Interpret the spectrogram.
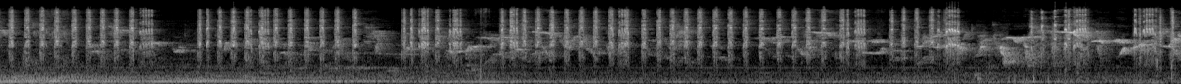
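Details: Long rapid series of dry, high-pitched ticks from a velvet-fronted nuthatch, kept for tutoring other songbirds, broken into repeated bursts, with some slurred whistled notes mixed in near the end.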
